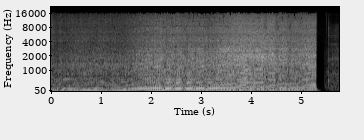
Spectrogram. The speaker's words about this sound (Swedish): Vi beklagar. Det var helt enkelt något problem med förgasaren. Vi var som tvungna att stödgasa för att skitskotern inte skulle dö.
